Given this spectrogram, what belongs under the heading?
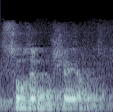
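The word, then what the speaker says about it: Sons-et-Ronchères: Vous avez Sons et Ronchères, je prononce bien Sons et Ronchères, parce qu'on m'a fait remarquer qu'il fallait pas dire Sons et Ronchères.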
